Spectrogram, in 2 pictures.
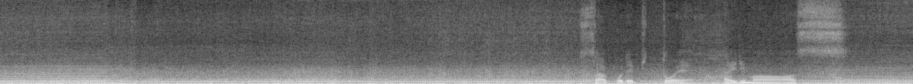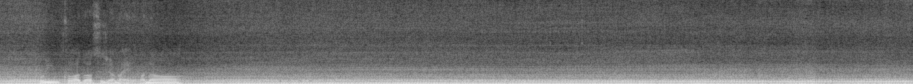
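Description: A motorcycle engine drones loudly throughout.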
